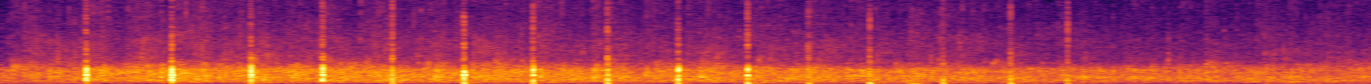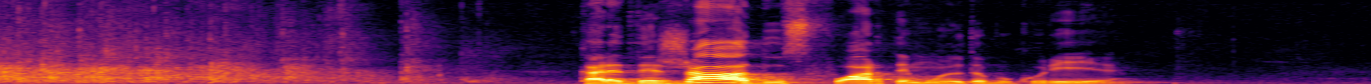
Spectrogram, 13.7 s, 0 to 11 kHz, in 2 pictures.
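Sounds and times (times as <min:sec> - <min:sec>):
church congregation applauding a child: 0:00.0 - 0:09.5
speech: 0:09.8 - 0:12.6.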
